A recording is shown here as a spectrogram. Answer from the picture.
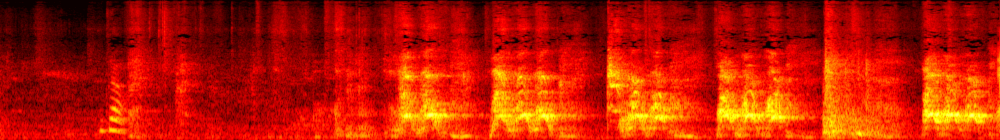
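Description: Dog barking in a steady series, about one bark a second, starting about four seconds in.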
